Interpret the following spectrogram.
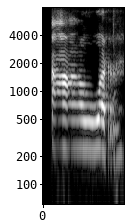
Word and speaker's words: hour: sini ini enggak ya an hour dia pakai vokal Kenapa karena pembacaannya itu dari kata a a jadi our kayak gini kan bacanya our a dia kan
